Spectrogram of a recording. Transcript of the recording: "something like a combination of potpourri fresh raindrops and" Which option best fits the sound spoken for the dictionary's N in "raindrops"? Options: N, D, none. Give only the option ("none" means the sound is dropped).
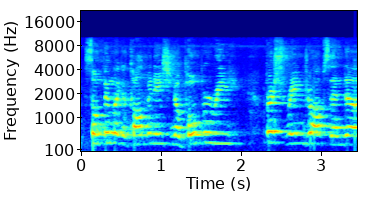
N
